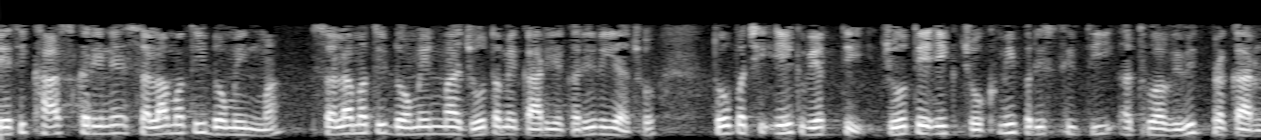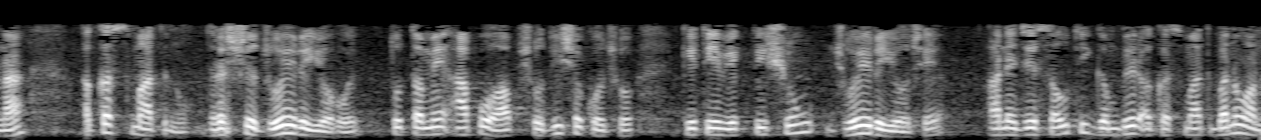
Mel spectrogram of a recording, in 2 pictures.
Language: Gujarati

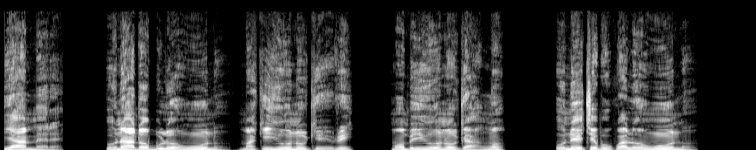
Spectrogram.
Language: Igbo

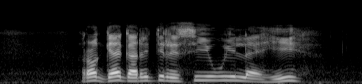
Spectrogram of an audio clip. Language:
Tsonga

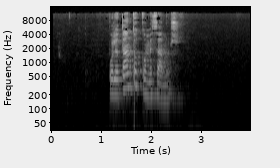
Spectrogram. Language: Galician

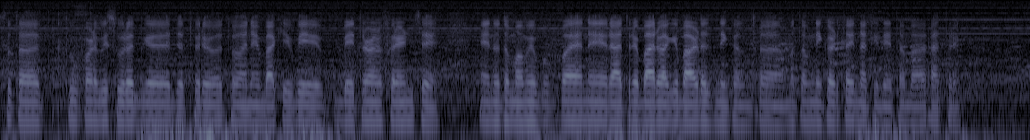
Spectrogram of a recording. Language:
Gujarati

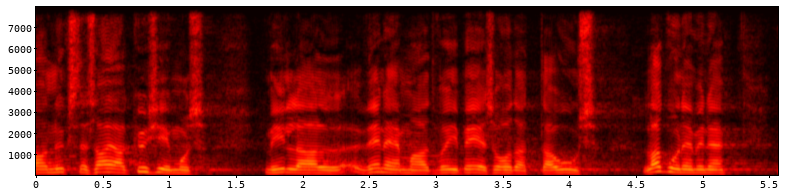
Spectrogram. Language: Estonian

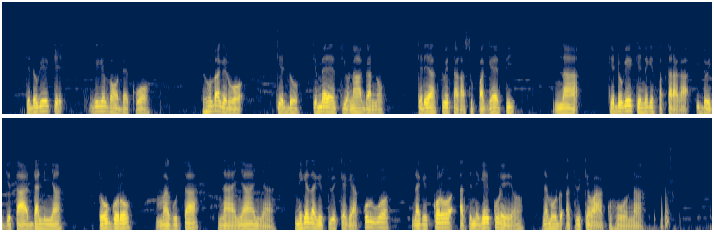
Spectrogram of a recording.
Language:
Kikuyu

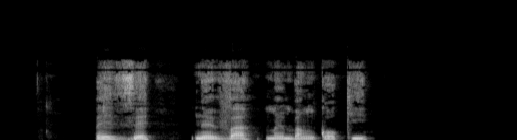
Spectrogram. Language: Ngomba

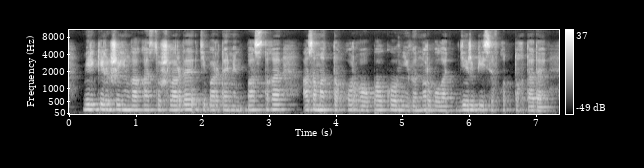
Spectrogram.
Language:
Kazakh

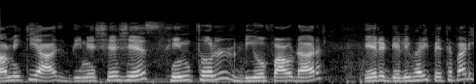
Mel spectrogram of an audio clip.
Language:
Bangla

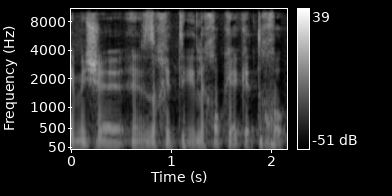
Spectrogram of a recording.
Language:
Hebrew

